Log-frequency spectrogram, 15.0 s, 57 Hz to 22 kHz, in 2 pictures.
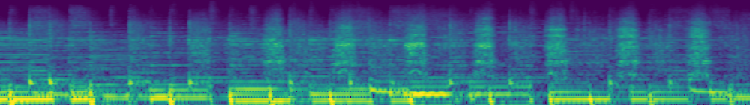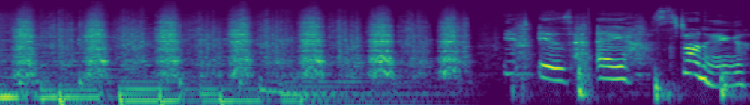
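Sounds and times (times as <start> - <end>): hand saw cutting plywood: 1.8 - 13.4.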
